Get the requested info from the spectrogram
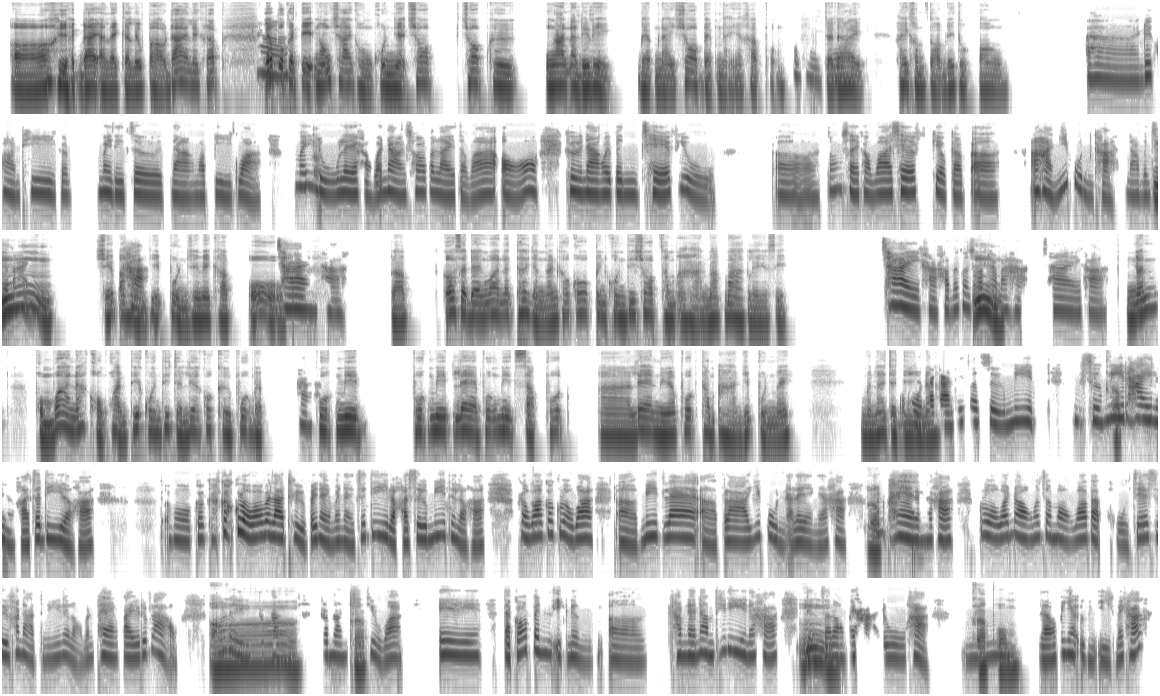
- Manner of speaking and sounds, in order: laughing while speaking: "อยาก"; unintelligible speech; other background noise
- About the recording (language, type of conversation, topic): Thai, advice, จะเลือกของขวัญให้ถูกใจคนที่ไม่แน่ใจว่าเขาชอบอะไรได้อย่างไร?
